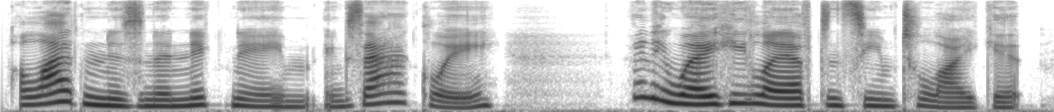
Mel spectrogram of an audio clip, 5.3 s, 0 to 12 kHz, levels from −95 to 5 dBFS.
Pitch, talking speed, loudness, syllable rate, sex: 220 Hz, 150 wpm, -20 LUFS, 5.5 syllables/s, female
